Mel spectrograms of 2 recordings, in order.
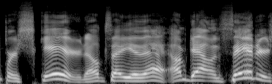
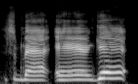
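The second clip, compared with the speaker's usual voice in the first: show intro; 6 semitones higher, slower than usual. Acted. Show name announced as catchphrase.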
